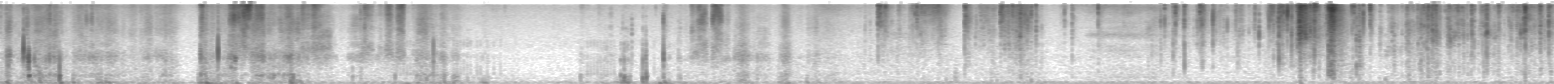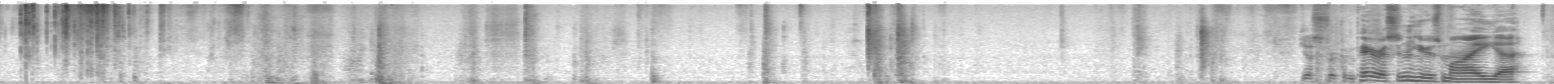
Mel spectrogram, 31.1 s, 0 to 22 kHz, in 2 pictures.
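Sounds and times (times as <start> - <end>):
packaging crinkling: 5.8 - 17.8.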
